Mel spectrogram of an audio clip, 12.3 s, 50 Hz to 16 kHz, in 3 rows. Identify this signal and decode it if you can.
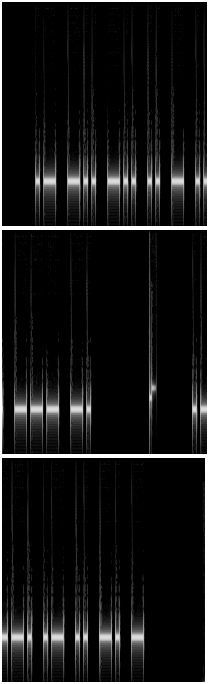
Morse code, heard as a keyed tone, about 15 wpm, 700 Hz. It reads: ADDITION PAINT
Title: Sentences from Top 1000 Words - Review Part 6 - New Word Drill - 15wpm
